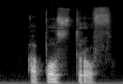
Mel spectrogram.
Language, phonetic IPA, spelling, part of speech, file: Polish, [aˈpɔstrɔf], apostrof, noun, Pl-apostrof.ogg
